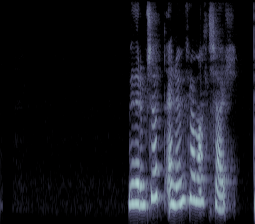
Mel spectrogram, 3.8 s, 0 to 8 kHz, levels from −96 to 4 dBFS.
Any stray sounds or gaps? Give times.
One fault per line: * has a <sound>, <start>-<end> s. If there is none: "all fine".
all fine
